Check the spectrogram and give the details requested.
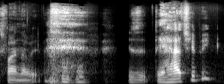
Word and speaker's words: Tehachapi: I'm sorry if I mispronounce the name of the city. My wife makes fun of it. Is it Tehachapi? Tehachapi.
